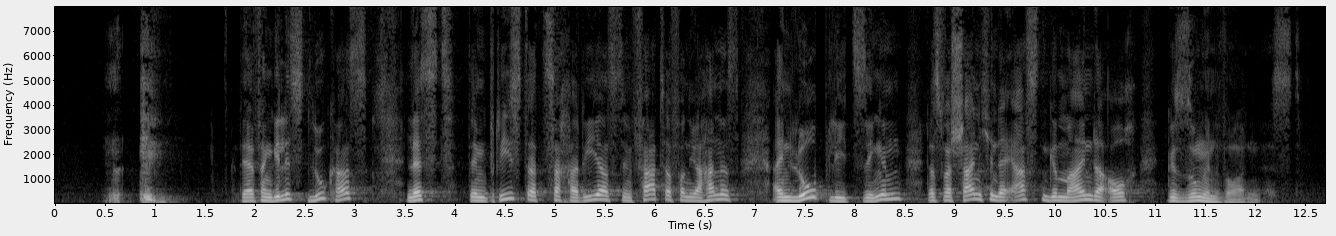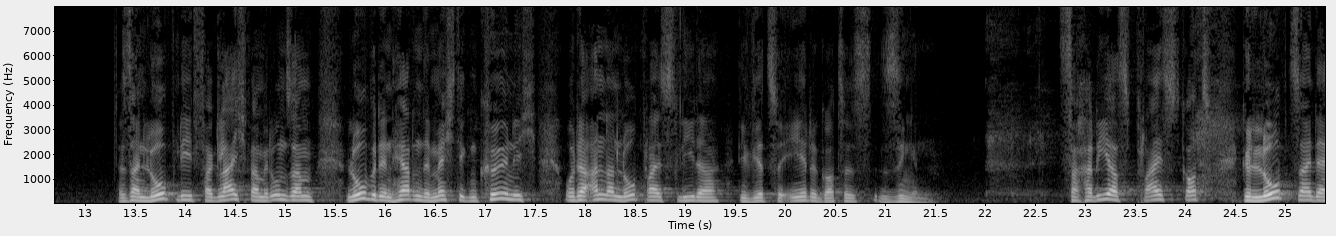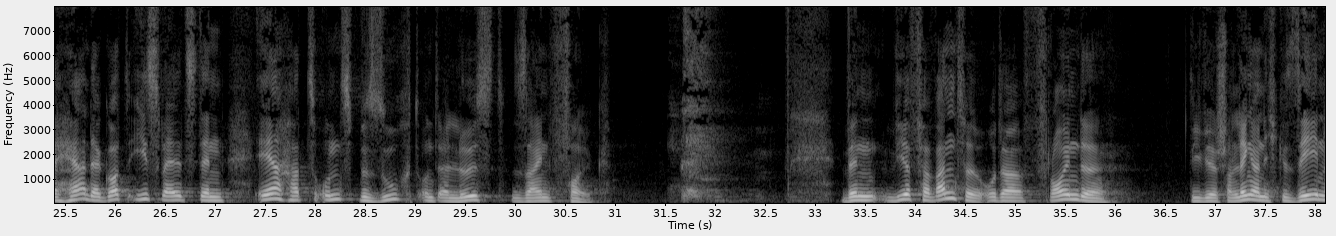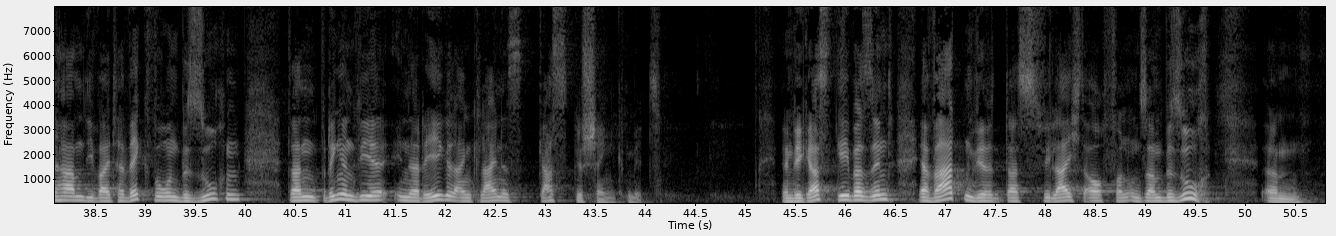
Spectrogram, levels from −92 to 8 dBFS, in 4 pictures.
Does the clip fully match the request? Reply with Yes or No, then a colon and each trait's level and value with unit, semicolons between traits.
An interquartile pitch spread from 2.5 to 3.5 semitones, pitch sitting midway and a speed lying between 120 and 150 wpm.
No: average, 4.8 semitones; medium, 145 Hz; slow, 125 wpm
